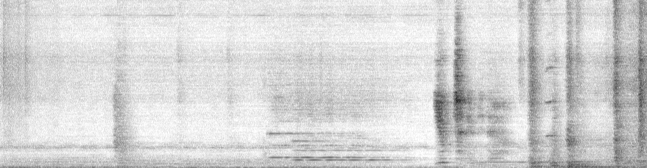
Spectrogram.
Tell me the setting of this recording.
elevator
